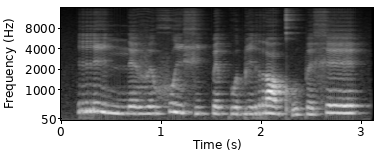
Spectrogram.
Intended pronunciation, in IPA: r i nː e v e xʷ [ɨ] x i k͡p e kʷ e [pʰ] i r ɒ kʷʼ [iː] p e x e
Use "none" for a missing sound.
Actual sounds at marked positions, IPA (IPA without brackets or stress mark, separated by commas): i, ɓ, i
